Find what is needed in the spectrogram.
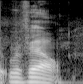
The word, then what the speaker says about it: Revel: Well, I went to the Revel, is how they pronounce it. – Oh, is it Revel? – Yeah, for a conference.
